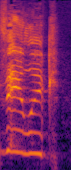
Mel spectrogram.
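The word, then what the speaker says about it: Vaelig: me veiling what what they call me velik can't you spell that v-a-e-l-i-g hi bailey yeah yeah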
